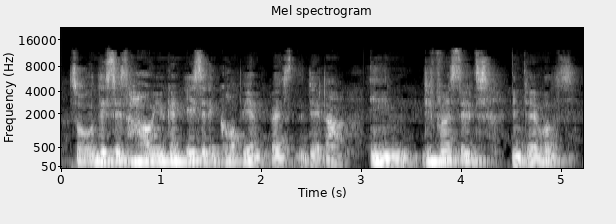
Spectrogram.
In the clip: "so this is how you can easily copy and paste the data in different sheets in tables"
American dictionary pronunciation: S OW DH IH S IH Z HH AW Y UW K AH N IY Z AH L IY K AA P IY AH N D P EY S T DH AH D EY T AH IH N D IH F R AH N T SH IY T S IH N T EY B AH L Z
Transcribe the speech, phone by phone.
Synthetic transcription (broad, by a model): S OW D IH S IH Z HH AW Y UW K AH N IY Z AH L IY K AA P IY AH N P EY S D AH D EY T AH IH N D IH F R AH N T S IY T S IH N T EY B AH L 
